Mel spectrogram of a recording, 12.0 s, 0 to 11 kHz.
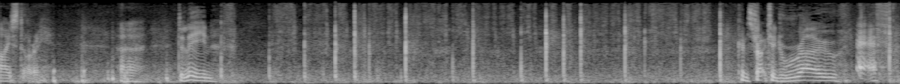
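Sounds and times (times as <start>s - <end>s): chalk tapping on blackboard: 2.9s - 9.8s.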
